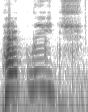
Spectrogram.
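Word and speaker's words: paklíč: So so you're just gonna take this pack leech safe. That's how you say it in Czech, because this company's Czech.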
